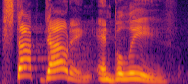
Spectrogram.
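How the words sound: It is said angrily.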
